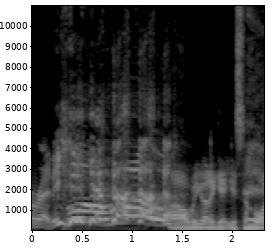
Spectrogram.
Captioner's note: laughing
